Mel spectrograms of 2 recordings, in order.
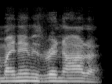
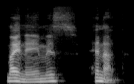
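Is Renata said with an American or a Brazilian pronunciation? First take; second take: American; Brazilian. First: The name is said with an American pronunciation. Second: The name is said with a Brazilian pronunciation. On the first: The name is adapted to English speakers. The speaker calls it wrong. "é assim que o americano iria falar se ele lesse o seu nome" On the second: The name is kept as in the original language. The speaker calls it right. "Mas ela fala"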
